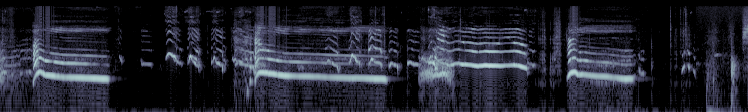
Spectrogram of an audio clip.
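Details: Several one-month-old Rottweiler puppies in a litter howl in chorus, each drawn-out howl starting high and sagging gradually, with short yips and whimpers between the longer howls.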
